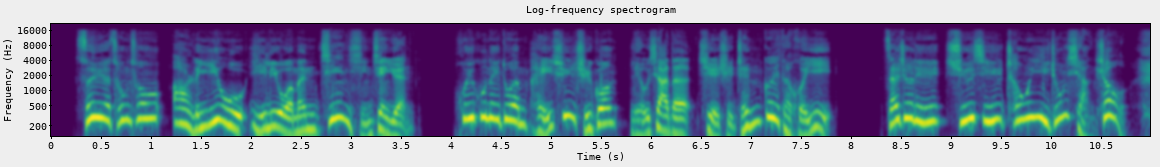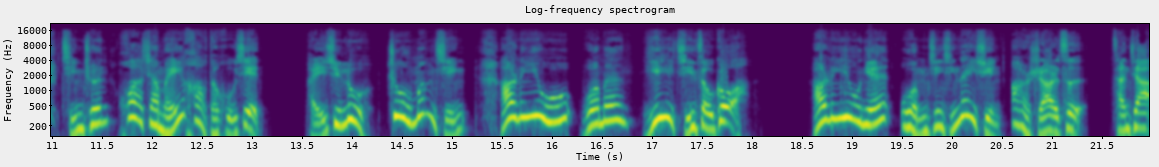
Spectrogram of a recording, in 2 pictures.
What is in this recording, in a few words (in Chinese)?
男 总结, 配音; 2015年度培训总结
